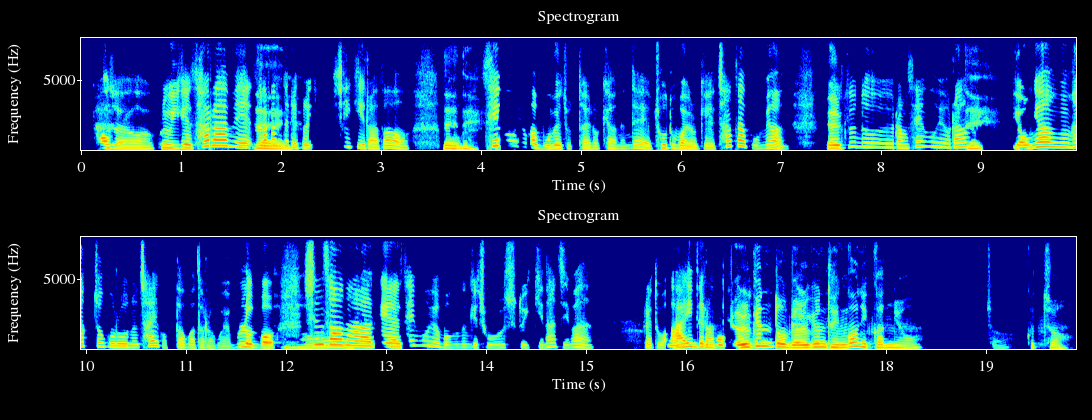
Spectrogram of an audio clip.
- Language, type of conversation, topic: Korean, unstructured, 온라인 쇼핑을 얼마나 자주 이용하시나요?
- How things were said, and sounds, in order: distorted speech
